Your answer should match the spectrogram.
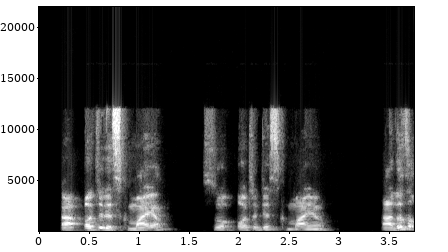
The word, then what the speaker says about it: Maya: Maya. You spell Yes. It's gonna be like the Mayan calendar, but just say with an A.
